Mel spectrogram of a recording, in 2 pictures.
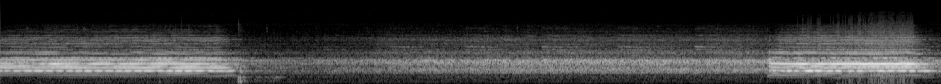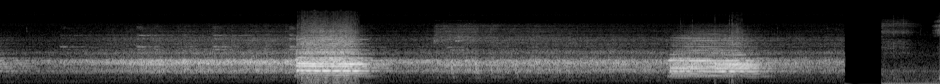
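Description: A westbound freight train led by a three-unit diesel lash-up out of Sayre, Pennsylvania, with a loud steady engine roar and several long blasts of a multi-tone air horn, the last cut off abruptly.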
